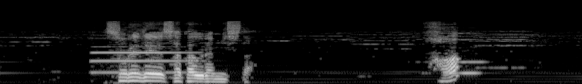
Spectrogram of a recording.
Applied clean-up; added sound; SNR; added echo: classical method spectral subtraction.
